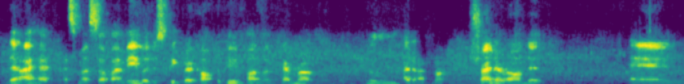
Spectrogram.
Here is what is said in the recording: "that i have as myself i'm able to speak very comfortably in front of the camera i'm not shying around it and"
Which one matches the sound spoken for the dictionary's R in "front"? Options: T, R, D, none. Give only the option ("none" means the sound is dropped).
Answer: none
